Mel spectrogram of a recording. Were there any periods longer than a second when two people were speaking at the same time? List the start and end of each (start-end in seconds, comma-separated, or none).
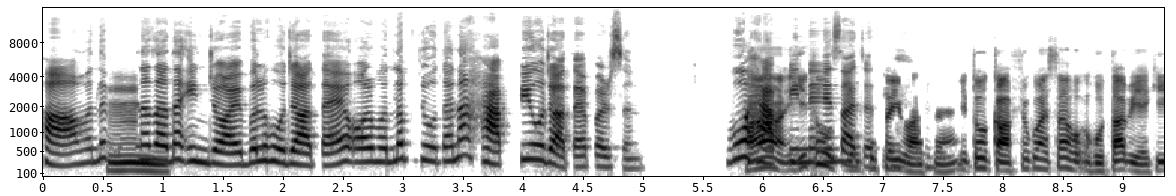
5.9-7.4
